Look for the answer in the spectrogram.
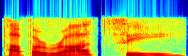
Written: paparazzi

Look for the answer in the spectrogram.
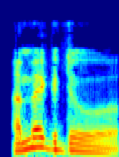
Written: amygdule

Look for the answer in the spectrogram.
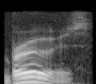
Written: bruise

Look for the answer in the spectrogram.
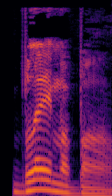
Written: blameably

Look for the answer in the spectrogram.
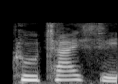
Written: Kutaisi

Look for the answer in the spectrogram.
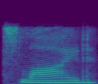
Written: Slide Mountain

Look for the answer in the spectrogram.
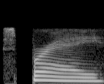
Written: spray

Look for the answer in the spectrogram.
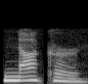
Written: knocker

